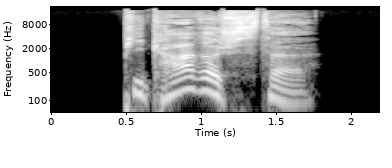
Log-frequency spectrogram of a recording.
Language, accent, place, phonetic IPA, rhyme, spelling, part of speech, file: German, Germany, Berlin, [piˈkaːʁɪʃstə], -aːʁɪʃstə, pikarischste, adjective, De-pikarischste.ogg
- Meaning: inflection of pikarisch: 1. strong/mixed nominative/accusative feminine singular superlative degree 2. strong nominative/accusative plural superlative degree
